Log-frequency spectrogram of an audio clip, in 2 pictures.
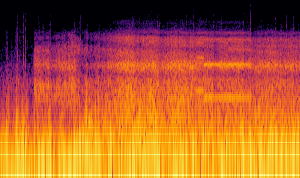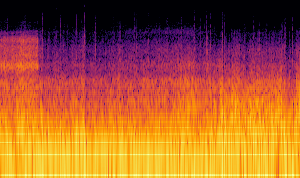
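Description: Wind buffeting the microphone of a camera on a paraglider in flight: a loud, steady low rumble, with a brighter hiss laid over it from just after the start to about halfway through.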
